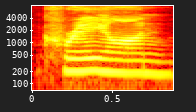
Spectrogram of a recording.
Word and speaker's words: Craiyon: our disposal this video takes a look at crayon docomo is spelled c r a i yo n.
